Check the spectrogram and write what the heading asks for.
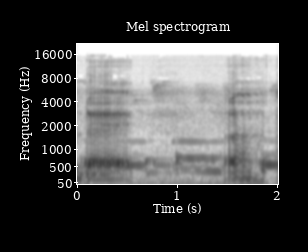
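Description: A man's voice preaching a Buddhist sermon in Khmer, drawn out with long held tones, over steady background music that carries through a short break in the words about halfway in.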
